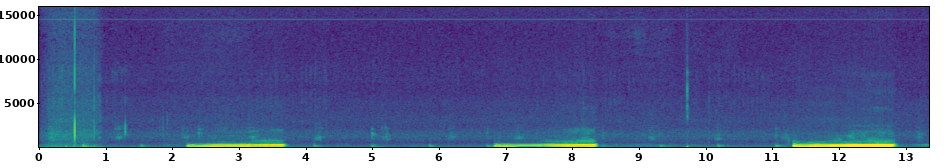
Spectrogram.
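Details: Cat snoring loudly: three long, low, droning snores about every 4.5 seconds, separated by quiet pauses, in a small quiet room.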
